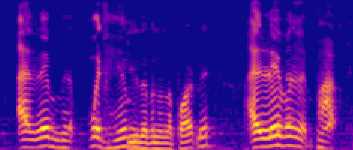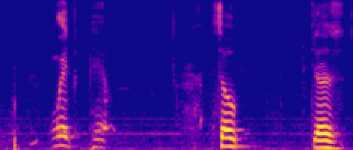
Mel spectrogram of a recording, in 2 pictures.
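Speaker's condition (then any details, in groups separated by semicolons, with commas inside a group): Cerebral palsy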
